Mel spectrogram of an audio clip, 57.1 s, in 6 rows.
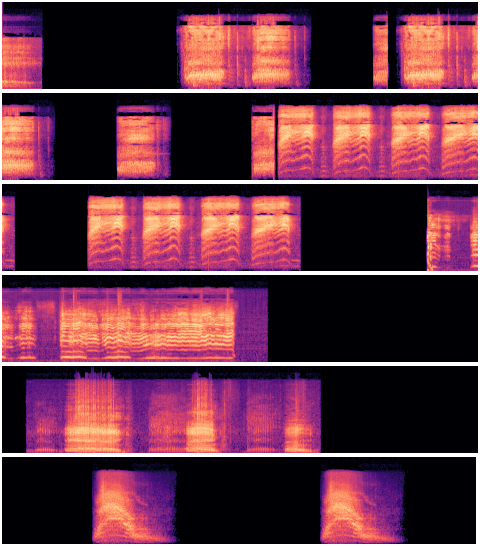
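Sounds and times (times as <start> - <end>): animal cries rising and falling: 14.6 - 19.3, 20.8 - 25.0, 27.6 - 33.2, 49.4 - 50.9, 54.0 - 55.4.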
